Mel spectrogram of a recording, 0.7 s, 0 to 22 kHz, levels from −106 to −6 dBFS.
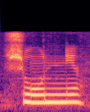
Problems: none marked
